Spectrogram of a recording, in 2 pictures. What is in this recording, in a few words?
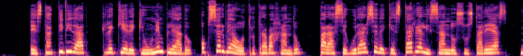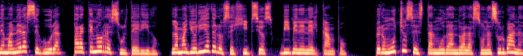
locutora mexicana, mexican voiceover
